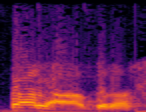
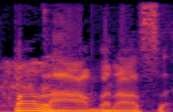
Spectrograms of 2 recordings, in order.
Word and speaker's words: Palabras: vediamo se lo pronuncio nel modo giusto, Palabras, giusto? – Palabras. – Palabras, ecco, caduto subito con la pronuncia, quindi.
